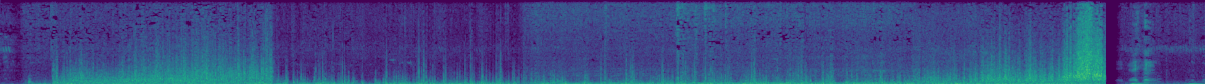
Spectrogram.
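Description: Heavy wind buffeting the microphone of a camera carried on a moving vehicle, with a low steady drone of the vehicle underneath. It cuts off suddenly just before the end.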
